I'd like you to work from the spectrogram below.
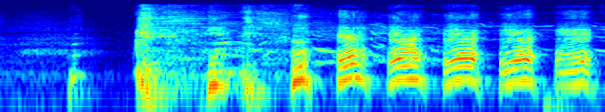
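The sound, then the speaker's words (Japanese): Allergy-driven coughing: one small cough, then a rapid fit of many harsh, voiced coughs in quick succession, loud and fairly even in rhythm, with no talk. “いやどんだけ出んねん咳、 咳がね最近 アレルギーやん”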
